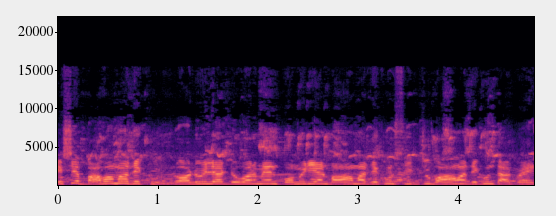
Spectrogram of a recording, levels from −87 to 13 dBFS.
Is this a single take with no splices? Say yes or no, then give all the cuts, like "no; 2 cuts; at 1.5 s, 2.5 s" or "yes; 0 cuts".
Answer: yes; 0 cuts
